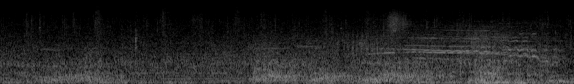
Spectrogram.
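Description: Roach, the horse in The Witcher 3: Wild Hunt, snorts and clip-clops through a rain-soaked scene with rumbling thunder, the hoofbeats and whinnies mixed under steady rainfall and game ambience.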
